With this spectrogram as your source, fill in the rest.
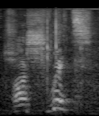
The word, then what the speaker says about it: Auschwitz: Because your W makes a V sound in that language. Auschwitz.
